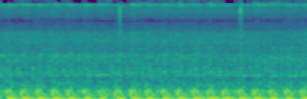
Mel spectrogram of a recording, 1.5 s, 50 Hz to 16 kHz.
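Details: 2005 Can-Am DS650 quad bought for $1000, first start attempt: fast, even starter cranking about ten beats a second with no misses or knocks, turning over freely while the oil pressure/coolant light goes out; normal cranking.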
